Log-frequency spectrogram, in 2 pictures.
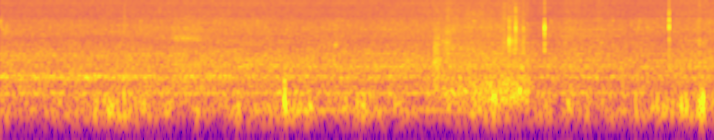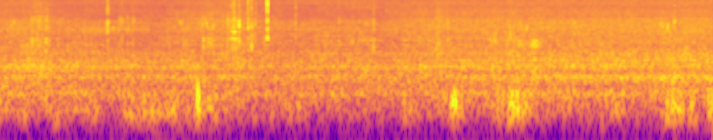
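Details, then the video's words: Swarming honey bees filling the air before settling on a branch to await relocation to a new home; a soft, steady, diffuse drone with scattered louder buzzing bursts and faint clicks over about fourteen seconds. "Honey Bee Swarm"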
